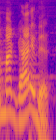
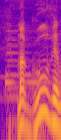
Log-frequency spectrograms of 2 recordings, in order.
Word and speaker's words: MacGyver: O, o MacGyver, qualquer pessoa que lê o jeito que se escreve MacGyver, nunca vai conseguir pronunciar MacGyver. Maguver, MacGyver, o que, que é aquele negócio lá?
